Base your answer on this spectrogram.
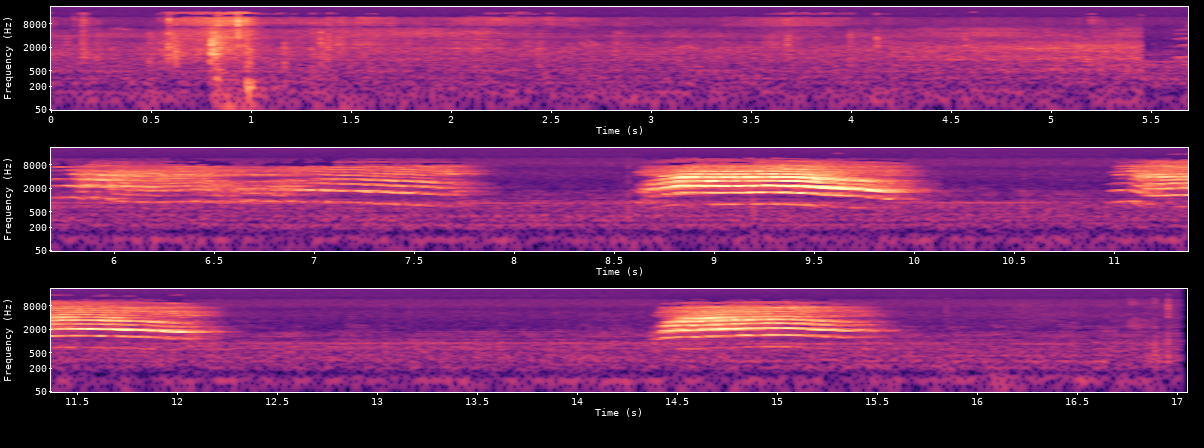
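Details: A lonely Ragamuffin cat that follows its owner into the bath gives four drawn-out meows, each rich in harmonics and arching slightly, spaced a few seconds apart after a sharp knock near the start, with a low hum behind.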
